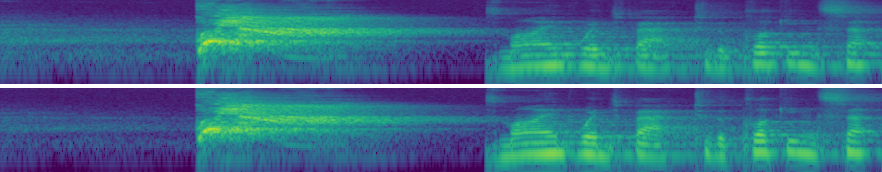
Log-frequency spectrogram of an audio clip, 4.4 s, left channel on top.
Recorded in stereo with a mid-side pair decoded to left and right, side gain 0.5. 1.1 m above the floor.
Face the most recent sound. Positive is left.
turn(degrees=-35)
